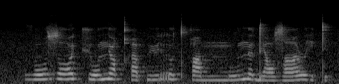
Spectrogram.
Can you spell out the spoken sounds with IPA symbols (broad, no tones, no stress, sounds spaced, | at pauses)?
ðˤ u zˤ y ʊ̯ t͡ʃ o n ø qʰ i p y r o t q a mː u n ə d e ʊ̯ zˤ i ɹ i t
